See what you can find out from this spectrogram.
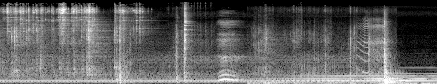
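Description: Keys jangle in a series of bright metallic rattles, followed by clicks and a solid thunk as an apartment door lock is worked open with the keys, with a faint steady hum underneath and no talking.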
